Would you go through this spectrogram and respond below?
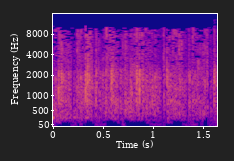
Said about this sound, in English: Give this guy a big hand clap. He's a visitor with us today.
